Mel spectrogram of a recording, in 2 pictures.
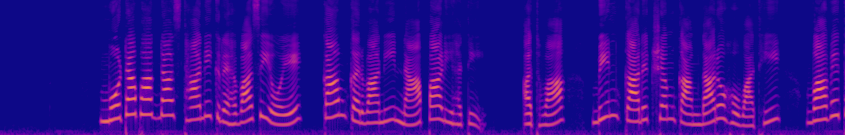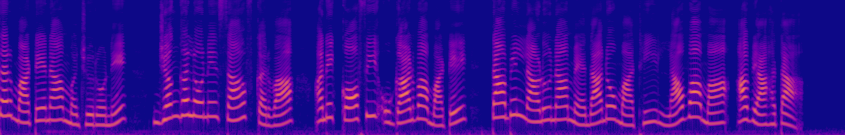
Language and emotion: Gujarati, neutral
